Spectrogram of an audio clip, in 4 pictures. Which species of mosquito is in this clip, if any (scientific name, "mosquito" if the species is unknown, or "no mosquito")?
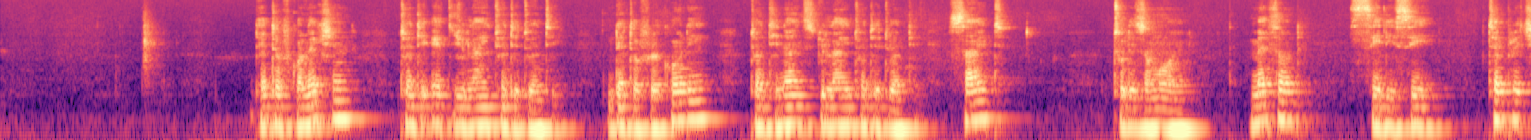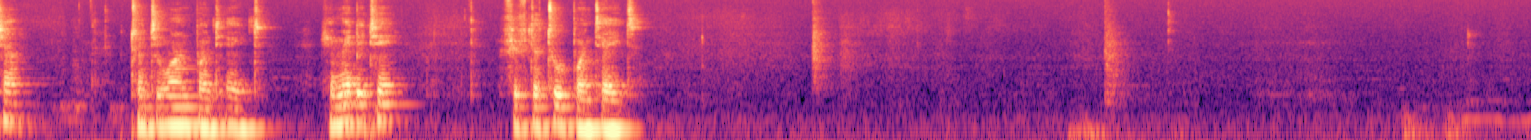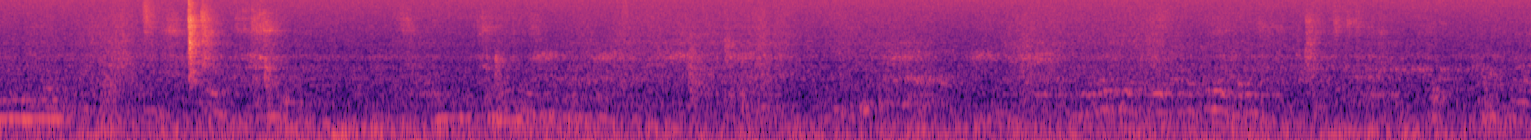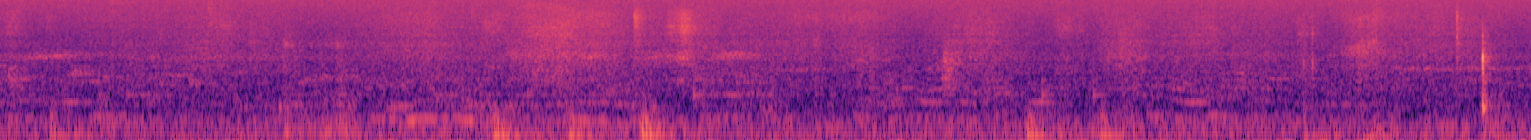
no mosquito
